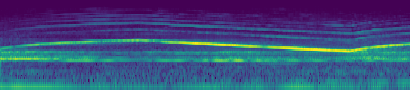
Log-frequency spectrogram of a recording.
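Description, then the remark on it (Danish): A wailing ambulance siren sweeps slowly up and down in pitch, loud, over a low rumble of traffic, with no one speaking, as ambulances arrive at a house in Kalbakken, Norway, on a Sunday evening. “Ambulancerne begyndte at ankomme.”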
